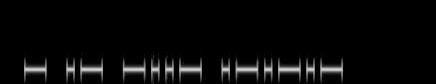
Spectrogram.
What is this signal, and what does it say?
Morse code, heard as a keyed tone, about 17 wpm, 700 Hz. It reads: TAX.
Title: Sentences from Top 1000 Words - Review Part 6 - 17wpm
